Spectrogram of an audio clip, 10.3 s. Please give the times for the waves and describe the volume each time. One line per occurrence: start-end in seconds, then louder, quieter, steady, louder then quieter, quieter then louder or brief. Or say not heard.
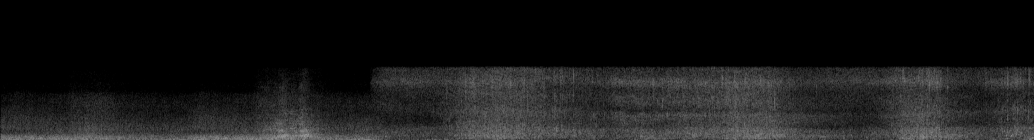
0.0-10.3 steady.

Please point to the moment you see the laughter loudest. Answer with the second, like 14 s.
3 s.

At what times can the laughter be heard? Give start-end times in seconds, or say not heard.
2.5-3.4, 7.3-8.6.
